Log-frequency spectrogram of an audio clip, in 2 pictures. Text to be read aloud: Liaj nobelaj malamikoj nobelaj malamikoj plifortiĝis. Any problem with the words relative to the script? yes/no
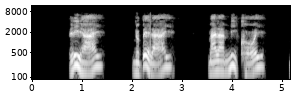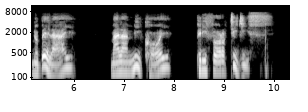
no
